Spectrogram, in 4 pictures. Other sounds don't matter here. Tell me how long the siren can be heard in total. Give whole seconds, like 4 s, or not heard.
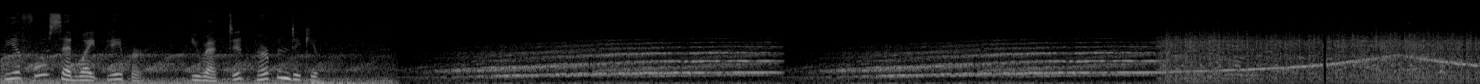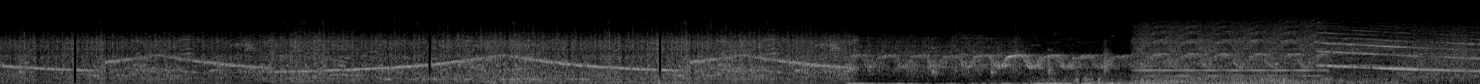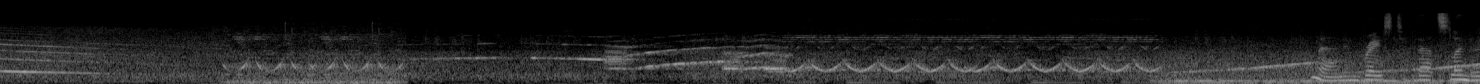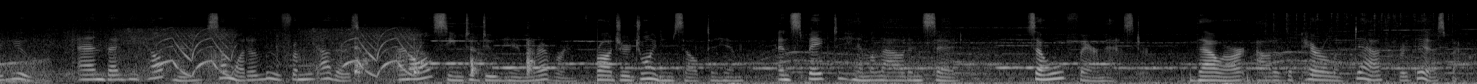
59 s.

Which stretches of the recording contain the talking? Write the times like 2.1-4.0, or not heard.
0.0-3.2, 42.7-59.1.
